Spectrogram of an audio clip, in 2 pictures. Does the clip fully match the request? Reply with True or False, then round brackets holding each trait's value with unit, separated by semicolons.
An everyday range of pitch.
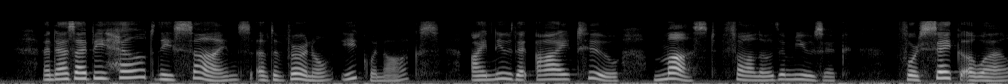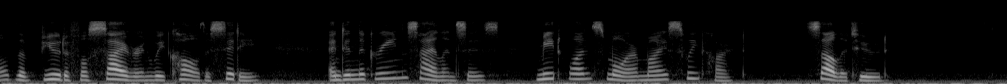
True (4.7 semitones)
